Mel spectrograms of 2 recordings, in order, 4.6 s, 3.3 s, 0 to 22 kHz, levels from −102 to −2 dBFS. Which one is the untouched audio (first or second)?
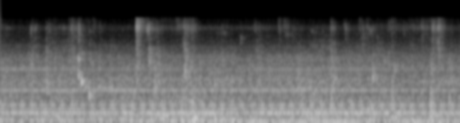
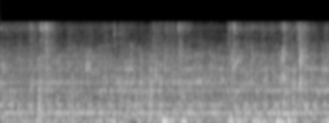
first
